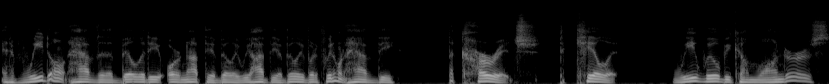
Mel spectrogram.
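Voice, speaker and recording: Against a quiet background, a man with an American accent talks at a fairly quick pace in a dark, mellow tone. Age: 40s. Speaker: pastor. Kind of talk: casual chat.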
